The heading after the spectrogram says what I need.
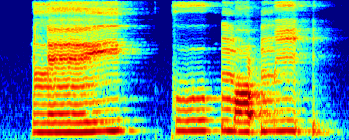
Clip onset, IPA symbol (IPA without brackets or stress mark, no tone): l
